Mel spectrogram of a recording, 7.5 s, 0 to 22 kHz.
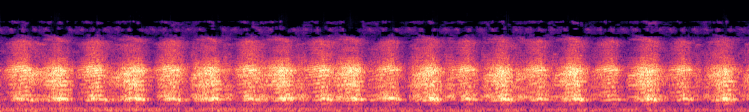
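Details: Many tropical frogs call together during a Tropical Low at Driver, Northern Territory, Australia, 13 December 2013, picked up by a phone left running. Dense rasping croaks beat in a regular pulse, more than one per second.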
